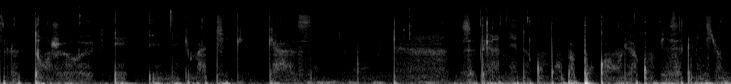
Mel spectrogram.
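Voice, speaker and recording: A young adult speaks in a soft, library-like ASMR whisper, reading aloud and chatting informally about books. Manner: reads blurbs aloud with informal asides. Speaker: ASMR book haul creator. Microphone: streaming microphone close by.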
